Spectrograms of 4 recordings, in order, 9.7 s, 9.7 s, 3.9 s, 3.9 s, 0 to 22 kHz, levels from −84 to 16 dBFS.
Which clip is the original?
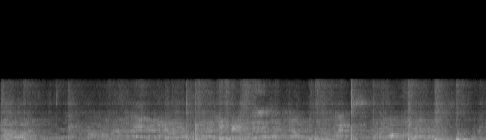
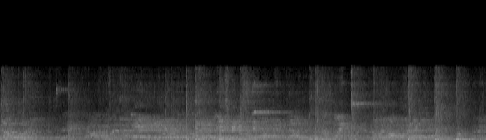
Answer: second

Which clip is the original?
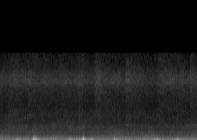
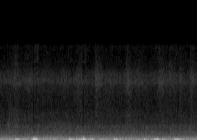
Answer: second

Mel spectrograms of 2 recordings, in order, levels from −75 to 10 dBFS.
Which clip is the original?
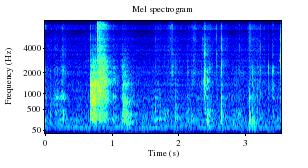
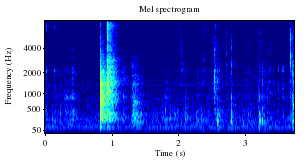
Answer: second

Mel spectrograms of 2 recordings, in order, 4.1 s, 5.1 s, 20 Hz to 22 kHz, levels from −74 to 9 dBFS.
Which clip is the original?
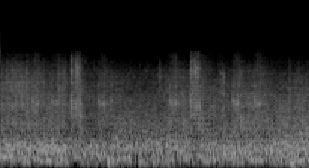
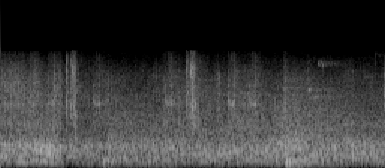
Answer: second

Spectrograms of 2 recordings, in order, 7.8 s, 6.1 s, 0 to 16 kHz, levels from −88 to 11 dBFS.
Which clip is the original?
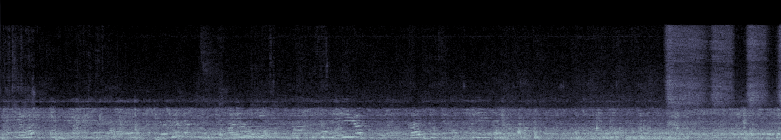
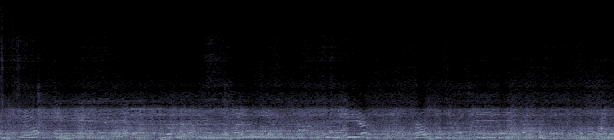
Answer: first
